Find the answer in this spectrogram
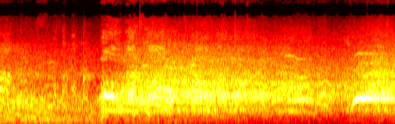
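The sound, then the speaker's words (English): A large ballpark crowd in a fan cam video roars continuously as a hit ricochets into Triple's Alley. The cheering surges suddenly after a couple of seconds and swells again near the end, with scattered yells, including one fan yelling "See ya," and a sustained high whistle rising above the noise. “Should I play the fan cam one more time?”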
